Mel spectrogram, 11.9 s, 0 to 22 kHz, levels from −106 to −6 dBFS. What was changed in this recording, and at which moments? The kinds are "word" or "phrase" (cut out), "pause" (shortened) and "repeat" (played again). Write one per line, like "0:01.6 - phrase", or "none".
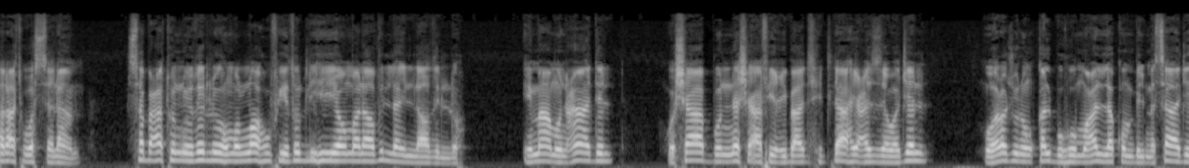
none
